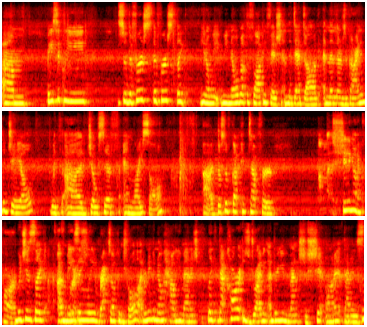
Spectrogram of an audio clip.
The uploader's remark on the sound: Atmospheric background noise. No amount of filters could get rid of it. The awful damn buzzing.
